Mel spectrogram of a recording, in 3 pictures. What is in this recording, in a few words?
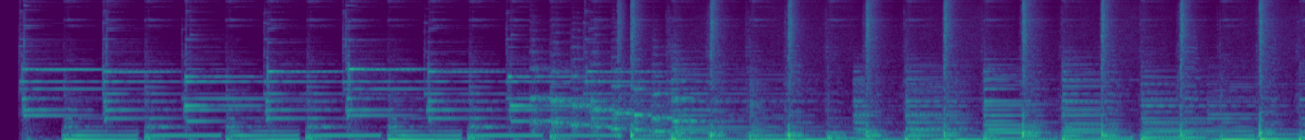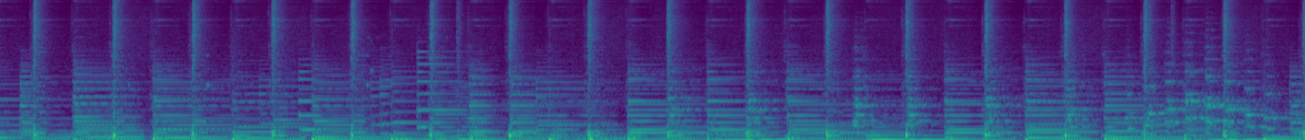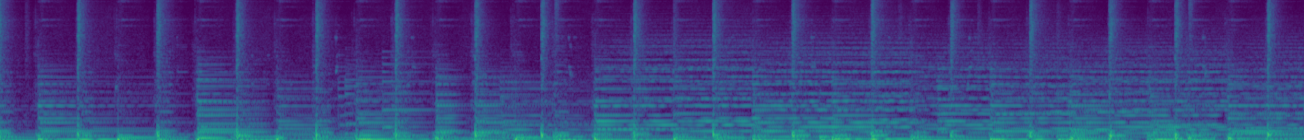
Instrumental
